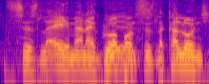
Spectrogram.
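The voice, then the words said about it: Slips into Jamaican accent. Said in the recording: “even the accent changed. Kalonji. I sounded Jamaican.”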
